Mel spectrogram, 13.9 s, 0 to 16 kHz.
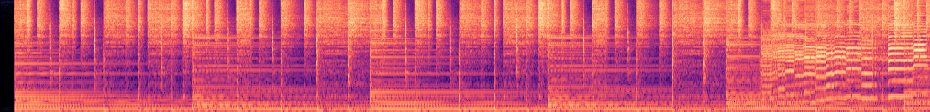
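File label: Street Guitar Sax Drums Jazz, 90 bpm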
